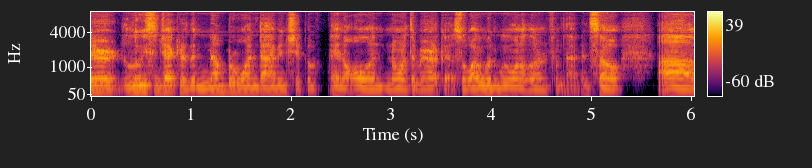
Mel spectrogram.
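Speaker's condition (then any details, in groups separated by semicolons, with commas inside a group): No condition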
